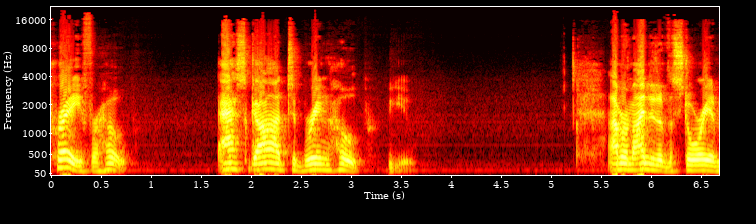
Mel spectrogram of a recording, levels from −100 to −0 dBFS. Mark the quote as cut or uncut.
cut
